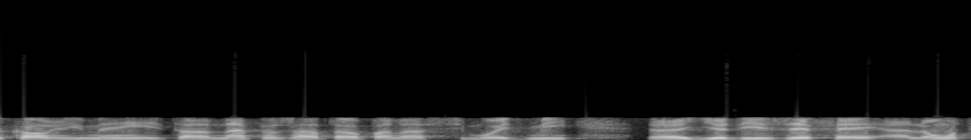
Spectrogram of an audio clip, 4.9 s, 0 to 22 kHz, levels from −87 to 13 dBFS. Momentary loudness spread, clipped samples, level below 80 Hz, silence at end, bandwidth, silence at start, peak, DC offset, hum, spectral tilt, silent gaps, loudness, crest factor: 8 LU; under 0.1%; -82 dBFS; 0 s; 3.7 kHz; 0 s; -2 dBFS; under 0.1%; none; -7.5 dB/octave; none; -19 LUFS; 16 dB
